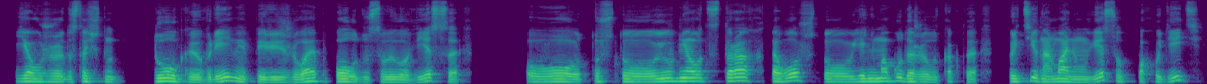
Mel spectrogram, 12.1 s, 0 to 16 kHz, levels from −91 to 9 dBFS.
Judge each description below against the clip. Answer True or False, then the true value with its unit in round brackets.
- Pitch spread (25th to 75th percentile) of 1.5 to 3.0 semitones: False (3.4 semitones)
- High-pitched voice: False (120 Hz)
